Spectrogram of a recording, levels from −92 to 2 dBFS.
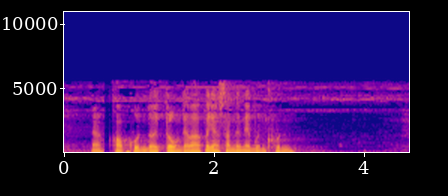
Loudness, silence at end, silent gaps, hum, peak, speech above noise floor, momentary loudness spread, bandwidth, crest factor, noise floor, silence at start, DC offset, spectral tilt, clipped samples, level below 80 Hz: -23 LUFS; 1.5 s; none; none; -6 dBFS; 32 dB; 10 LU; 5.8 kHz; 18 dB; -54 dBFS; 0.35 s; under 0.1%; -12 dB/octave; under 0.1%; -40 dBFS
